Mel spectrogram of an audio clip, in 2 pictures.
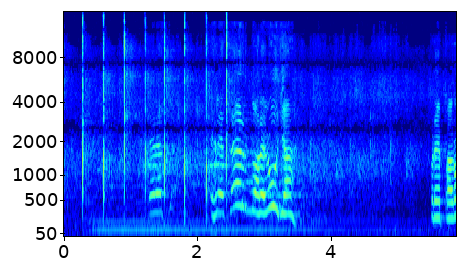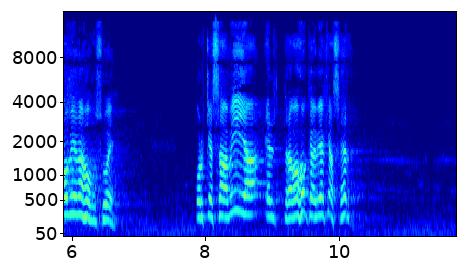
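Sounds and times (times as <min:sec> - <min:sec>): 
audience claps in unison: 0:00.0 - 0:06.2
speech: 0:02.9 - 0:03.6, 0:05.5 - 0:06.8, 0:07.9 - 0:10.3.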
